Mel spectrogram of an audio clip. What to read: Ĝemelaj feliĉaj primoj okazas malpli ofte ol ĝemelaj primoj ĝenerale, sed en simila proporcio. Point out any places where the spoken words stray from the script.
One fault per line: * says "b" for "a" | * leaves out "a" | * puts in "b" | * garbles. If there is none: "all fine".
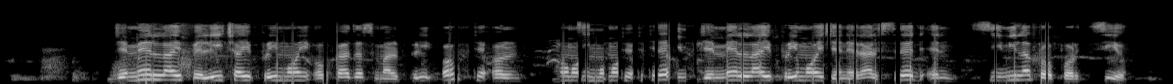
* garbles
